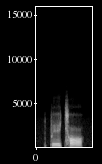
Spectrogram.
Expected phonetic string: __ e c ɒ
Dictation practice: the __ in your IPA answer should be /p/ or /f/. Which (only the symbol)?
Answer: p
